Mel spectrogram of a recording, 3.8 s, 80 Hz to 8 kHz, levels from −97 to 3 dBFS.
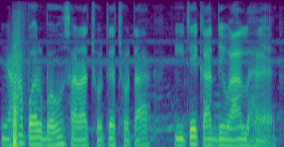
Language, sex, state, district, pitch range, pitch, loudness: Hindi, male, Jharkhand, Palamu, 120-140 Hz, 125 Hz, -24 LUFS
